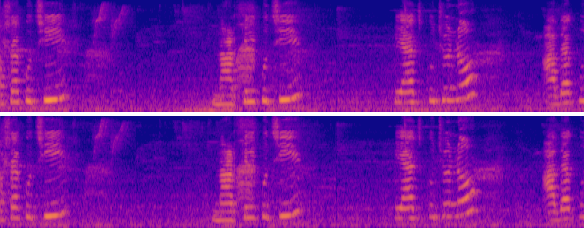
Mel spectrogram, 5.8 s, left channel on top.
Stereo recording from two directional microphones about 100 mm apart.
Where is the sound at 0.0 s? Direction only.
25° right (ahead or behind).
